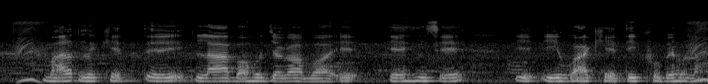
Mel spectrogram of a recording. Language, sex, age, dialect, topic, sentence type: Bhojpuri, male, 18-24, Southern / Standard, agriculture, statement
